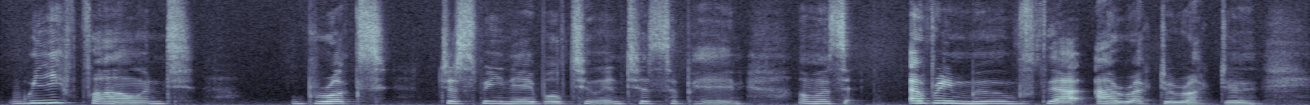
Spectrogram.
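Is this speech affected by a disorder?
Yes: cerebral palsy, mild; hard to understand.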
